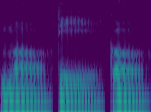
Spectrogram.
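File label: "motiko", concatenated syllables; Affixing experiment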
